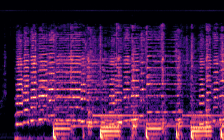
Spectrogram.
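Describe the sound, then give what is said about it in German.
A short riddle-segment jingle with bright sustained tones over a steady bouncing bass pattern that repeats four times, loud and clear with no talking over it. “okay, dann lassen wir kurz hier Dingens abspielen, den, äh, den, und dann, äh, wunderschöne Rätselsound, und dann äh, kommen wir zu den Rätseln.”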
